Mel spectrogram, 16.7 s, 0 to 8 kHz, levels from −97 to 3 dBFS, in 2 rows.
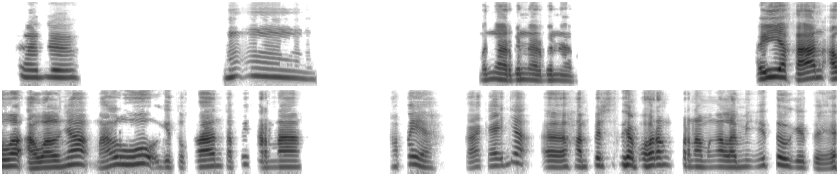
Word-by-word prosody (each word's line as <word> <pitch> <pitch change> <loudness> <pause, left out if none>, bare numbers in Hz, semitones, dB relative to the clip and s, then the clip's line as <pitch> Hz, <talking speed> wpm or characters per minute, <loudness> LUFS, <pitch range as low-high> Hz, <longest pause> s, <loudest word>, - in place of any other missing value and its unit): Aduh. 220 -2 -4 1.4
Mhm. 225 -5 -10 1.7
Benar 160 -1 -1
benar 155 -2 -4
benar. 145 -3 -8 1.8
Iya, 225 +6 +7
kan. 185 +6 +7
Awa 190 +3 +5
awalnya 175 - +3
malu, 240 0 -1
gitu 165 -1 -13
kan, 185 +2 +5
tapi 245 +9 -12
karena, 175 +1 +1 0.9
apa 185 +7 -19
ya, 195 -8 -2 0.4
kay 155 +4 -7
kayaknya, 210 +9 -4 0.2
eee, 175 0 0
hampir 185 +3 -2
setiap 225 -1 +1
orang 225 +3 +3
pernah 185 -1 -2
mengalami 175 0 -2
itu, 215 0 0
gitu 165 -3 -8
ya. 150 +6 -5
185 Hz, 95 wpm, -21 LUFS, 170-225 Hz, 1.8 s, Iya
